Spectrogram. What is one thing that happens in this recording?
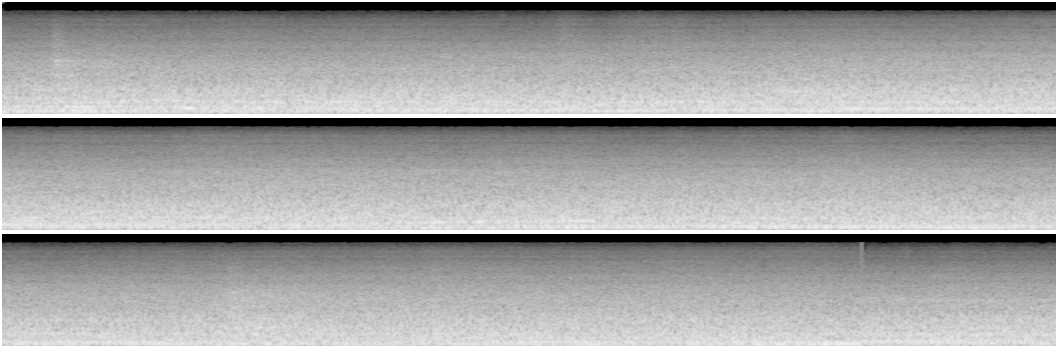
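An amphibious assault vehicle's diesel engine drones as it swims through the sea.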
